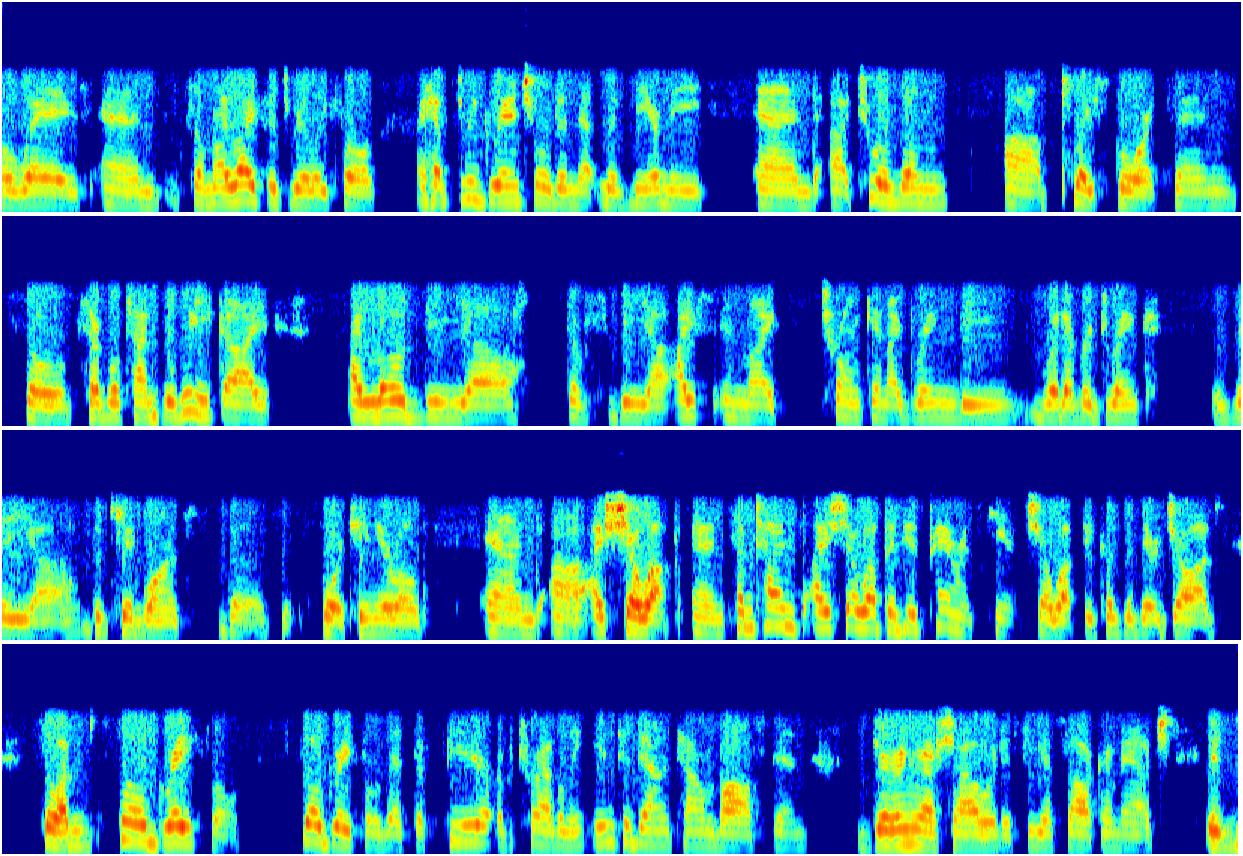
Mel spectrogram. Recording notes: 100 Pounders Phone Meeting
